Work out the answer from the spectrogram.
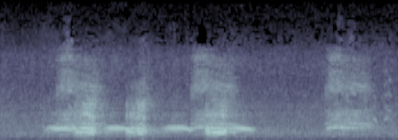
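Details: A crow calling with four harsh, hoarse caws spaced roughly evenly over a few seconds, each a broad nasal burst, the last one fainter; soft background hiss throughout.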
